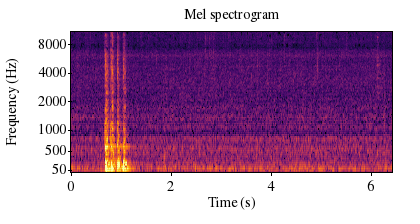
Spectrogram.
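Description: A metal spoon rapped about four times in quick succession against the rim of an enamel cooking pot about a second in, knocking off the curry after stirring, then a steady low background hiss.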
